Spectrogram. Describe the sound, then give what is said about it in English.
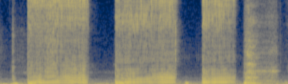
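A man blows loud raspberry sounds with his mouth to imitate farts: three buzzing, sputtering bursts of decreasing length with brief gaps, ending in a short final blurt. “He's farting out of his mouth.”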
